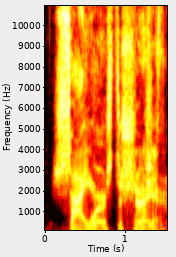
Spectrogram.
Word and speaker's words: Worcestershire: En fait, il est plus court il se prononce plus court qu'il s'écrit. Fait que là, je suis allée voir. Puis en phonétique, c'est Worcestershire. Worcestershire.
